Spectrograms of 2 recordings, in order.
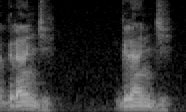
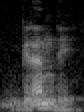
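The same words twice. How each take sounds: First: "grande" ending in "i"; Brazilian grandi. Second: "grande" with a clear final e; Spanish grande. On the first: Retold or imitated. Teacher showing how Brazilians say grande. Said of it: "A gente fala". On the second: Shown as a demonstration. Teacher giving the Spanish word as an example. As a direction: end "grande" on a pure e. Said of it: "Por exemplo".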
